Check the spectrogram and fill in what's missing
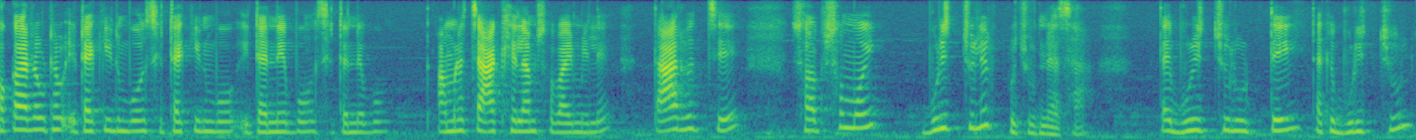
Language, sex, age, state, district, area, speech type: Bengali, female, 45-60, West Bengal, Jalpaiguri, rural, spontaneous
